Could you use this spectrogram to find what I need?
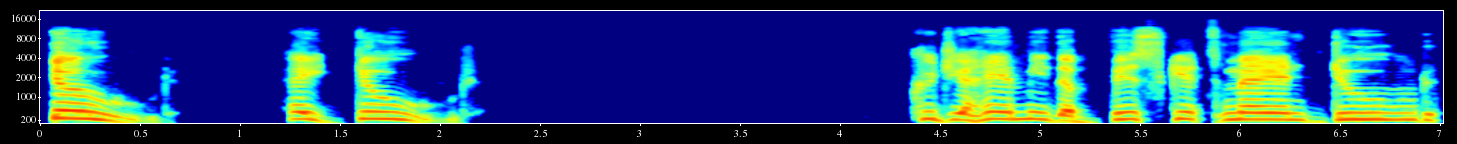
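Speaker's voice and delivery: mocking thug boy at a luncheon. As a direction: ham up a teen thug asking for biscuits. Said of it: "That's what you fucking sound like".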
